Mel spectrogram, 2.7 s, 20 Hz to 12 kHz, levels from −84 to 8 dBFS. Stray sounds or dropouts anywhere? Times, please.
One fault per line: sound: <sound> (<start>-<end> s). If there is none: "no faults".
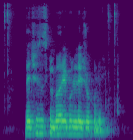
no faults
